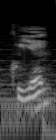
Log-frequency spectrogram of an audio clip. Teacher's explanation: On peut avoir aussi des tons qui rassemblent plusieurs intonations, comme avec quyen, qui désigne alors des documents et a une intonation descendante puis montante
